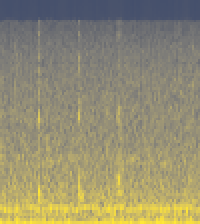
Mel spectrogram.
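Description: Water swishes and bubbles softly.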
